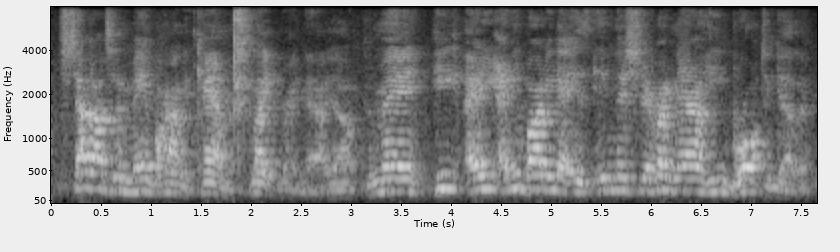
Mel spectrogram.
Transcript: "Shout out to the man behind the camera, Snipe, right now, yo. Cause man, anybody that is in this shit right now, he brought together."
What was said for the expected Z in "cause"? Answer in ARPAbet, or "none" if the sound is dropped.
none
